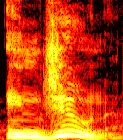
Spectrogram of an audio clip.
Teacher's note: I'm putting the emphasis on the second syllable in June. I'm putting the emphasis in June rather than in.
